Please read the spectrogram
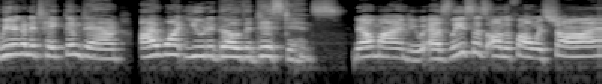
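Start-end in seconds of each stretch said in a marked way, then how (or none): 0.0-3.4 put-on fuming, angry voice. Retelling a friend's phone call at a party: imitating someone fuming. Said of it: "Lisa is fuming".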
